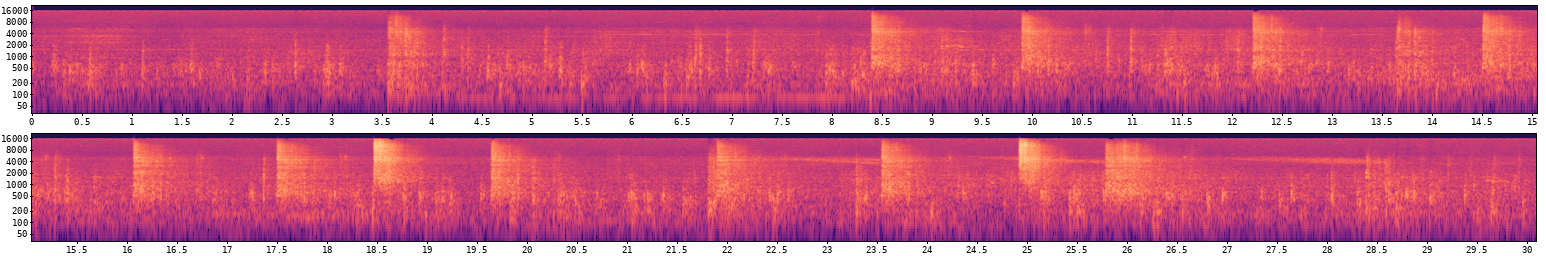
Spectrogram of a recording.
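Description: Distant Fourth of July fireworks going off: a constant rumble and crackle of overlapping booms, with sharper bangs standing out roughly every second or two from about three and a half seconds in.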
